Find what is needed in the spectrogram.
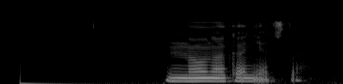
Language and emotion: Russian, neutral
